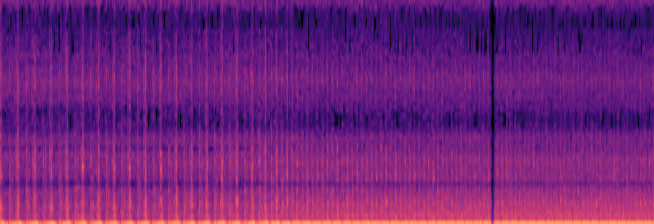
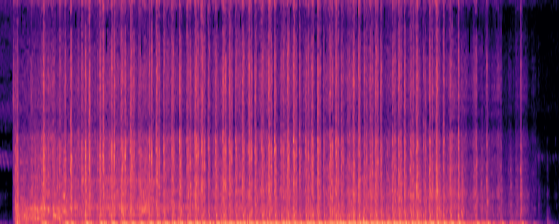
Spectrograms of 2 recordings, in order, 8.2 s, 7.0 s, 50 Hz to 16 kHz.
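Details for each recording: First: 1970 Chevrolet Chevelle V8 that sat 27 years, after resetting ignition timing and freeing a stuck carburetor float: cranks with rapid even chugs, settles into a smooth, steady lope, then shuts off cleanly. Normal idle. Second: 1970 Chevrolet Chevelle V8 that sat 27 years: catches and runs rough and uneven with irregular heavy thumps about three a second, firing through the carburetor. Ignition timing is way out, not a rod knock; firing order and plug wires checked, timing chain suspected.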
